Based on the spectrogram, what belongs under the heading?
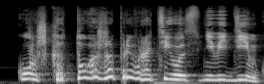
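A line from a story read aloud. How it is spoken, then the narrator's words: Howling wail. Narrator (Russian): взвыл Арнольд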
